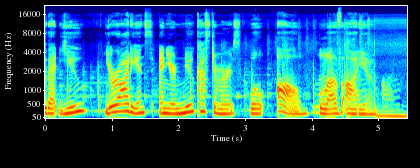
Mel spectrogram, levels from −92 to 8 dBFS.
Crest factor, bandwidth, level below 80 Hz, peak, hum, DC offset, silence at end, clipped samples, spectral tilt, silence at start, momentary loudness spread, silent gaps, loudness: 12 dB; 17.5 kHz; -36 dBFS; -2 dBFS; none; under 0.1%; 0 s; under 0.1%; -7 dB/octave; 0 s; 7 LU; none; -13 LUFS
